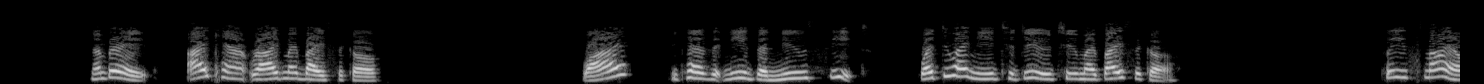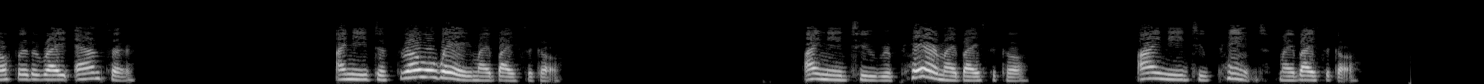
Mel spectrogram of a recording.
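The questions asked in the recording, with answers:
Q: What do I need to do to my bicycle?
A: I need to repair my bicycle.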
